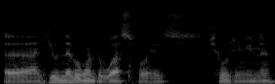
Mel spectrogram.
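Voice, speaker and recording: A young man from London, a vlogger and brand founder, speaks off the cuff to camera in a reflective, earnest monologue with a notably low, slightly mellow voice. He talks briskly with fairly even intonation, rambling and leaning on "like" and "you know."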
